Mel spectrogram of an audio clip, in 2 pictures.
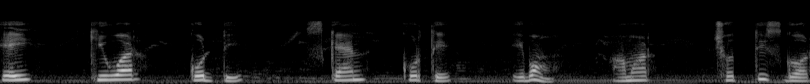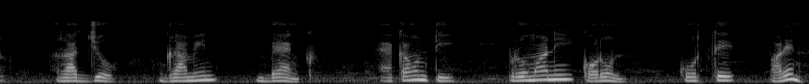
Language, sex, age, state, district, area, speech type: Bengali, male, 30-45, West Bengal, Howrah, urban, read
